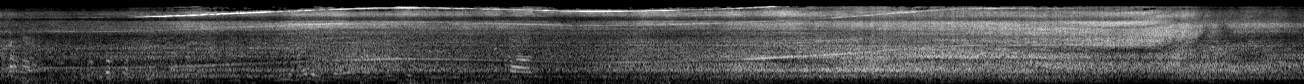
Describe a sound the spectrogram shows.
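A small jet engine whines loudly, its pitch rising and falling.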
